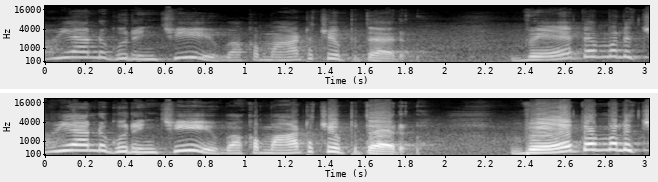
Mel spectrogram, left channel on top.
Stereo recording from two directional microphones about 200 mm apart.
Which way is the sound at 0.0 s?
20° right (ahead or behind).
